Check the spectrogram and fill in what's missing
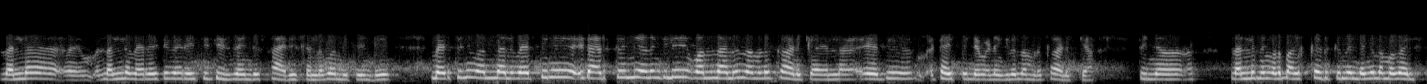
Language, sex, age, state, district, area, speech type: Malayalam, female, 45-60, Kerala, Kasaragod, urban, conversation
